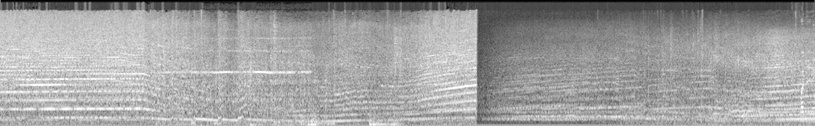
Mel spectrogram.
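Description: DTM race cars at the Nürburgring GP circuit, engines revving loud and close with rising pitch through the gears, a sudden cut as one passes, then another car climbing through its revs, with no talking over the engine noise.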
